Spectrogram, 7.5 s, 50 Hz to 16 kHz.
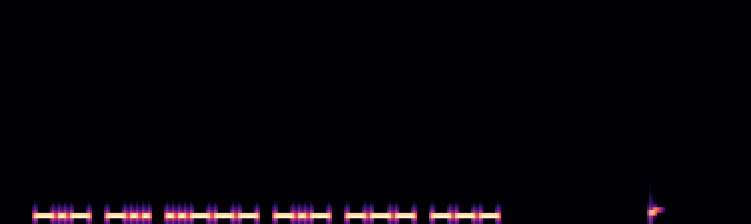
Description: Morse code, heard as a keyed tone, about 20 wpm, 700 Hz. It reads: KD2KOO
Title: USA Call Signs 20wpm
